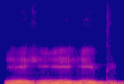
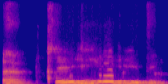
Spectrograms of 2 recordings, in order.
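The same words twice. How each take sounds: First: Said in the usual way. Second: Higher and louder, calling out come here; eager welcoming call. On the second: Retold or imitated. Adityas welcoming the arriving soul, called out eagerly. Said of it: "They will call you".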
